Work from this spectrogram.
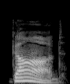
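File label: "guard", British English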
